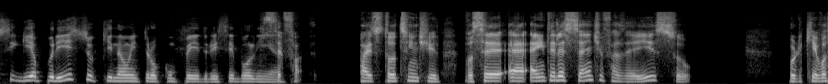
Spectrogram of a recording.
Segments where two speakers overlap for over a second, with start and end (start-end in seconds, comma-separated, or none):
none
